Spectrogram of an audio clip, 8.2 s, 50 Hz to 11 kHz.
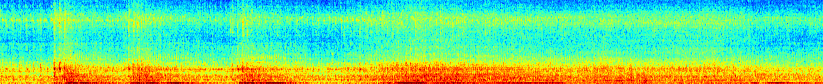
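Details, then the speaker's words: Yamaha Mio M3 125 scooter, blipped a few times: rough tek-tek ticking rattle from the CVT case and fan area as it revs; caused by running without CVT grease. "Di bagian bak CVT-nya di sini, ya, bunyi tek tek tek tek juga, ya."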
